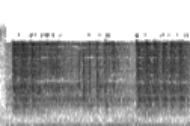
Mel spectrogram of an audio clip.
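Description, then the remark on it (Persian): Rapid bursts of celebratory automatic gunfire at a wedding celebration at night in the city of Sheberghan crackle loudly, with a brief lull midway before another sustained volley; no one speaks. “شماری از باشندگان شهر شبرقان میگویند فیرهای شادیانه در محافل عروسی آنها را به ستو آورده است.”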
